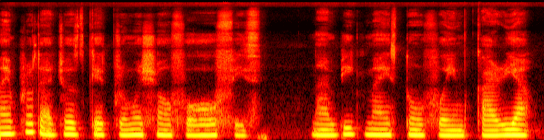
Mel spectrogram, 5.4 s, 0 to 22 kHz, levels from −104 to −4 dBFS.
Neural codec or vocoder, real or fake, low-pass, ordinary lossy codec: none; real; none; none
